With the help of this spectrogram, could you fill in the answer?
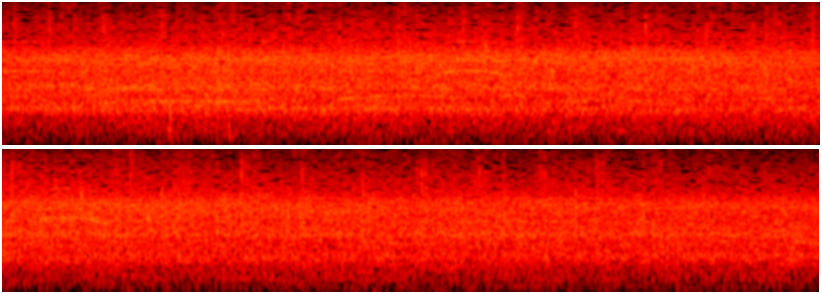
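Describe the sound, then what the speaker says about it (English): An excited crowd roars in a cricket management video game, a steady, even wash of broadband cheering and applause-like noise at low level for the whole stretch, with no distinct voices standing out. "Root is hearing it from this excited crowd and surrounding fielders."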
